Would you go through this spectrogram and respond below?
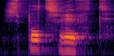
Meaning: satirical text, written satire
- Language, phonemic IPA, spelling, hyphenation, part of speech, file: Dutch, /ˈspɔt.sxrɪft/, spotschrift, spot‧schrift, noun, Nl-spotschrift.ogg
